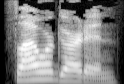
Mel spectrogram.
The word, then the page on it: flower garden: British English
